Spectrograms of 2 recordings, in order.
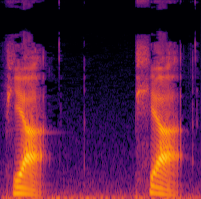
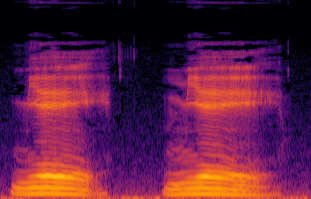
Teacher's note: The pronunciation for this symbol, when applied with the consonants we're going to consider on this page, it adds a Y sound after the consonant.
